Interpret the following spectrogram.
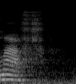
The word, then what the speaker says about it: laugh: Now notice in laugh, the final letters, the spelling is GH, but the last sound is f, like an F.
